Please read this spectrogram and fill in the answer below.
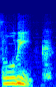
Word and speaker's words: Slique: products that young living has that is called sleek it's spelled s-l-i-q-u-e and this stuff is wonderful lots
